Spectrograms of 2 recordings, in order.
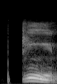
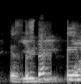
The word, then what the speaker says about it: Yuji: I keep hearing Eugene. Is the first Yuji, Y-U-J-I. Y-U-J-I. And what's the second name? N-O-B-O. Yeah, that's why it sounds like Eugene.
